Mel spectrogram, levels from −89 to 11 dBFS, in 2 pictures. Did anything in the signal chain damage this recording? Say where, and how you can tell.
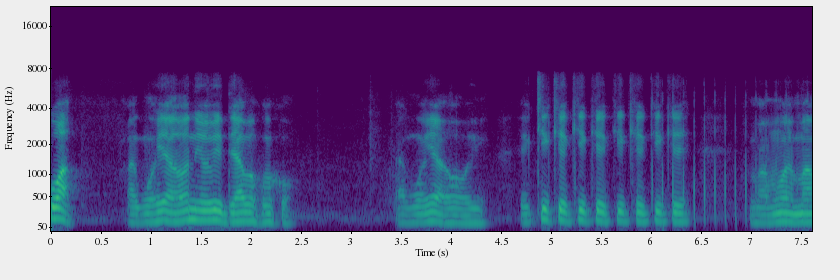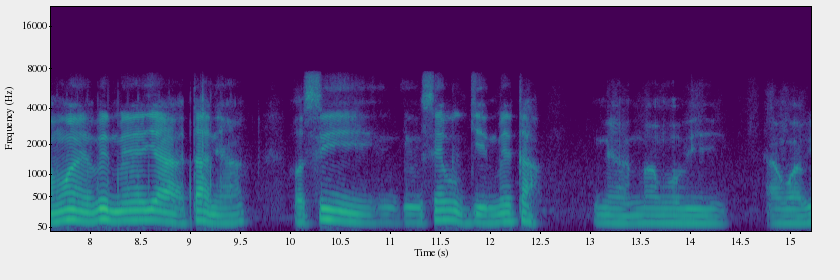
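Yes, at the call-processing stage. From 0.2 to 0.73 s there's a very faint delayed copy of the speech, sitting roughly 40 dB below the direct signal and trailing it by about 365 ms. That's an echo leak. The likely cause is a far end on speakerphone whose echo canceller didn't fully suppress what its mic picked up from the loudspeaker, so a residue rode back down the line. The HD Voice band edge stays steady around 7 kHz throughout.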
